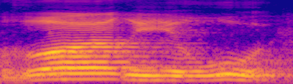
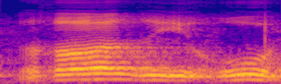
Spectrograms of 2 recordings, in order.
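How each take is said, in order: No difference in how they are said.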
